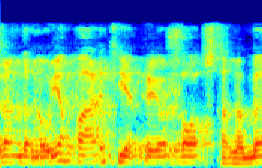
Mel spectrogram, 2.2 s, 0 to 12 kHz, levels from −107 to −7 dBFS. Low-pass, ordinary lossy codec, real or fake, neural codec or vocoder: 7.2 kHz; AAC, 32 kbps; fake; codec, 16 kHz, 4 kbps, FunCodec, trained on LibriTTS, 50 frames a second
